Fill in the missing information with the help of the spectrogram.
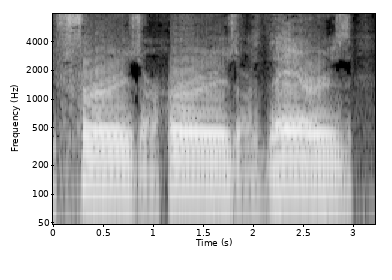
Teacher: always after a retroflex, if it would be furs or hers or theirs, always a z.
